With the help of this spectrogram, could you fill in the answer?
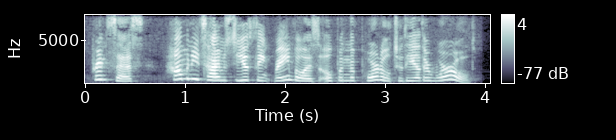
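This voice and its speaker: A woman's voice: very high voice, expressive, quick pace. A woman voicing an earnest, studious young female pony, speaking with a slightly scolding tone. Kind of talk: fan dramatic reading.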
